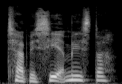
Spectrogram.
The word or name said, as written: tapetsermester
